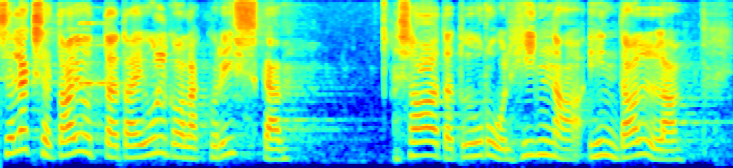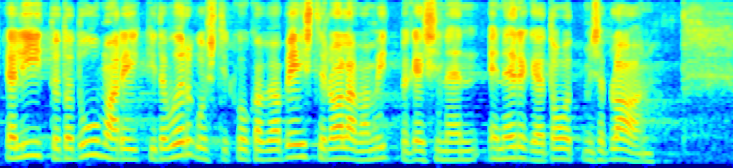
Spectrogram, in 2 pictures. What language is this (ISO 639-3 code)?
est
